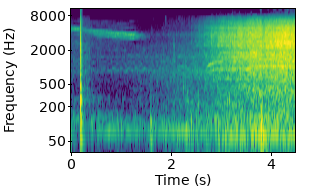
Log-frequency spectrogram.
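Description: Fireworks: a sharp bang just after the start, then a thin whistle that drops slightly in pitch and fades over about a second. A hissing whoosh then grows louder through the last two seconds as another shell climbs on a trail of sparks.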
